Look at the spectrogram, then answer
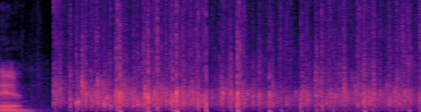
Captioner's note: applause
